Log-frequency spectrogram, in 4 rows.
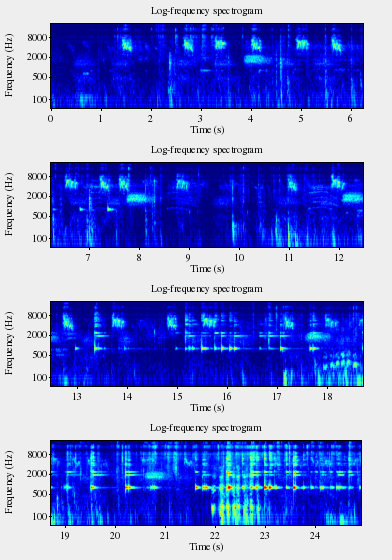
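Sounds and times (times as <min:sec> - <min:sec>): goat bells clanking: 0:06.2 - 0:07.8, 0:12.7 - 0:14.0, 0:14.8 - 0:24.9.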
